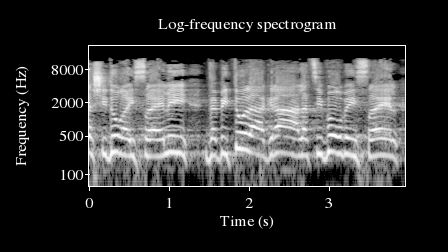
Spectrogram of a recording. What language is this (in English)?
Hebrew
